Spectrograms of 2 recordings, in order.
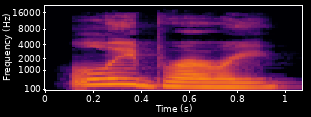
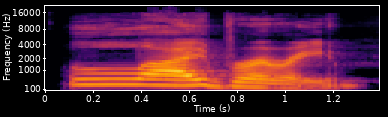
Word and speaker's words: library: Liberary. Now it's library. Library.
